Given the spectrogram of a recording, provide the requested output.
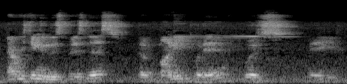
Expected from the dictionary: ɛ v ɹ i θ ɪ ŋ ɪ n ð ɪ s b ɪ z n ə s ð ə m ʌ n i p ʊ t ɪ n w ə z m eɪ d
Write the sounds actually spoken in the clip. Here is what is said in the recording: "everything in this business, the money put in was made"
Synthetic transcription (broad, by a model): ɛ v ɹ i θ ɪ ŋ ɪ n ð ɪ s b ɪ z n ə s ð ə m ʌ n i p ʊ t ɪ n w ə z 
